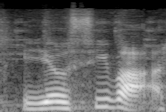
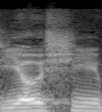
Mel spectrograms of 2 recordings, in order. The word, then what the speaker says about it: Iosivas: yeah Andre Yos Yos some people know me as Yoshi but the sh part comes at the end of my name actually so okay so Yoshi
